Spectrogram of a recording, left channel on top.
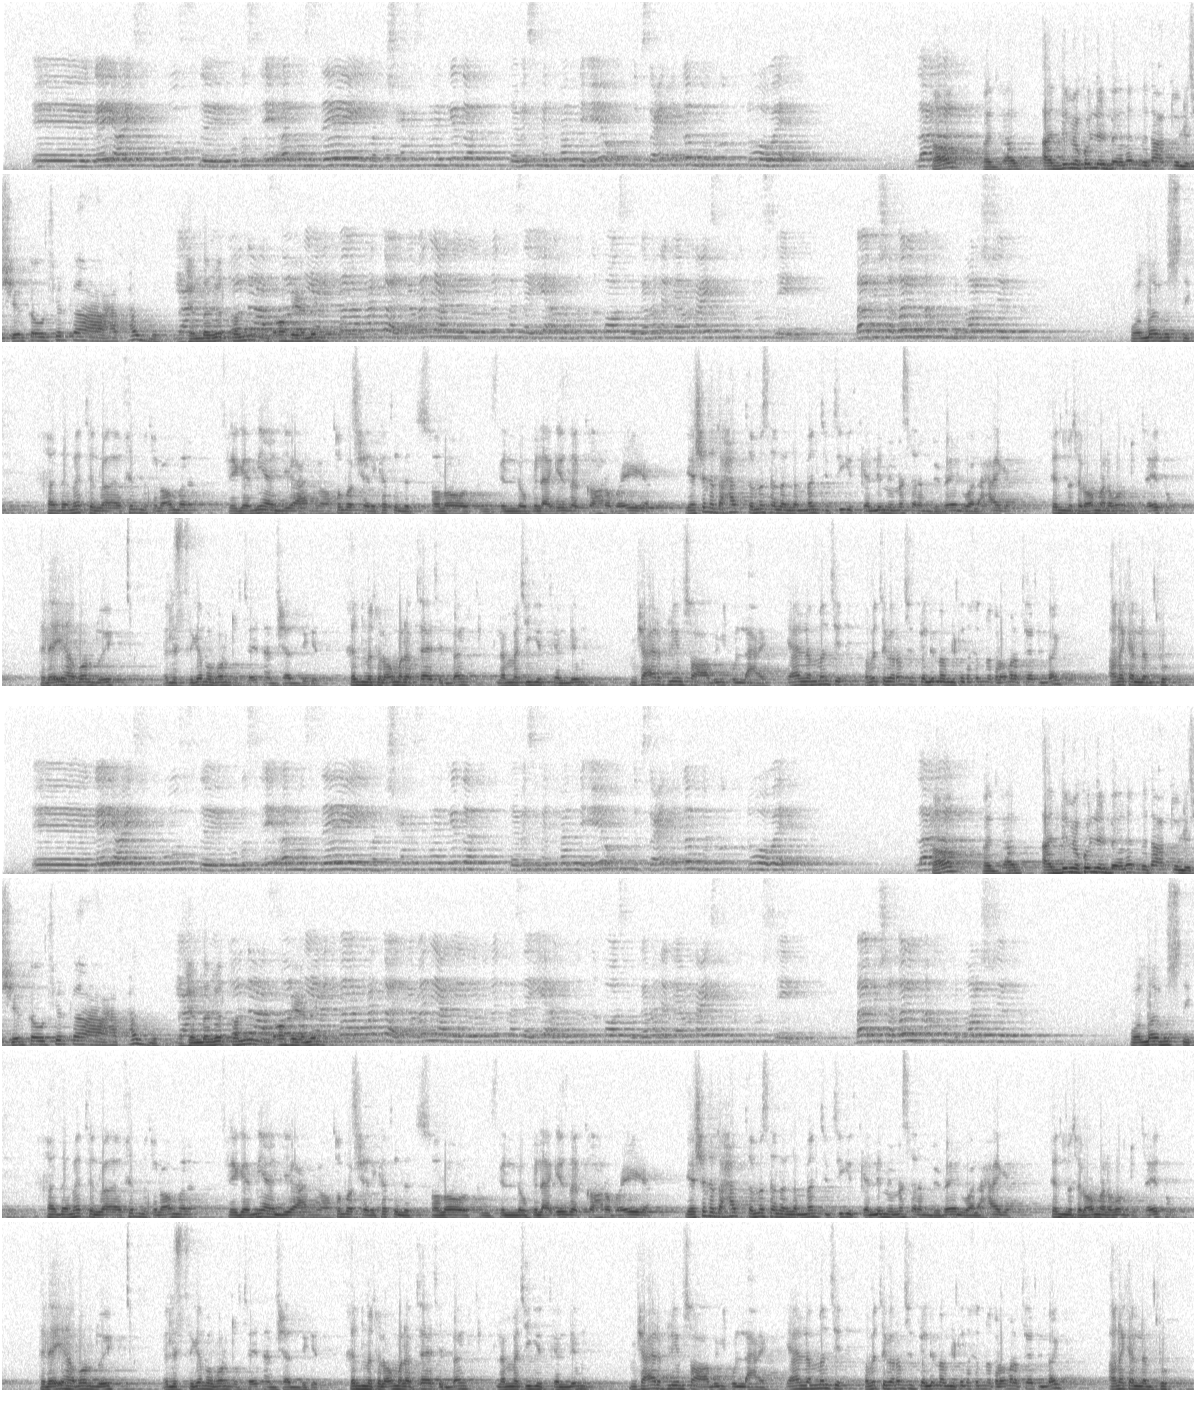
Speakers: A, in the centre; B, on the right.
A: آه، جاي عايز فلوس آه، فلوس ايه قالوا ازاي ما فيش حاجه اسمها كده طب اسم الفن ايه قمت في ساعتها كان بيتنطط وهو واقف لا لا
B: اه قد- قدمي كل البيانات بتاعته للشركه والشركه هتحاسبه
A: يعني
B: عشان
A: الموضوع
B: ده غير قانوني
A: ده عصبني
B: اللي هو بيعمله
A: يعني بقى حتى كمان يعني هو الخدمه سيئه والنت فاصل وكمان كمان عايز فلوس فلوس ايه بقى بيشغلوا دماغهم من ورا الشركه
B: والله بصي خدمات ال- خدمة العملاء في جميع اللي يعني يعتبر شركات الاتصالات وفي ال... وفي الأجهزة الكهربائية يا شيخ ده حتى مثلا لما أنت بتيجي تكلمي مثلا ببال ولا حاجة خدمة العملاء برضو بتاعتهم تلاقيها برضو إيه الاستجابة برضو بتاعتها مش قد كده خدمة العملاء بتاعت البنك لما تيجي تكلمه مش عارف ليه مصعبين كل حاجة يعني لما أنت طب أنت جربت تكلمي قبل كده خدمة العملاء بتاعت البنك أنا كلمته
